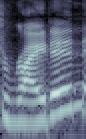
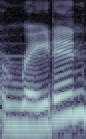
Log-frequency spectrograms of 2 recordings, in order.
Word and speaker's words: Ryden: It is pronounced Ryden and not Raiden because the name is Japanese and that is the Japanese pronunciation of it.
